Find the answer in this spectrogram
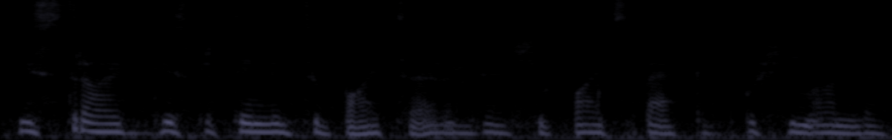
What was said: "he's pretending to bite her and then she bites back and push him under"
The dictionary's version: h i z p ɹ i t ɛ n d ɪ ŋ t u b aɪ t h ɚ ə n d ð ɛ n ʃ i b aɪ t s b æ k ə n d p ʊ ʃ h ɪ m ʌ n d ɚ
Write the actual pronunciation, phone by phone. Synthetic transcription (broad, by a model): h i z p ɹ i t ɛ n d ɪ ŋ t u b aɪ t h ɚ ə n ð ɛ n ʃ i b aɪ t s b æ k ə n p ʊ ʃ h ɪ m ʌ n d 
